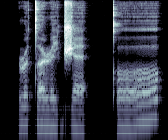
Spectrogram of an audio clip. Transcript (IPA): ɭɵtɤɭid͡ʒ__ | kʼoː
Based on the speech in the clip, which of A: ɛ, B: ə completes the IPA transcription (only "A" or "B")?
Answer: A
